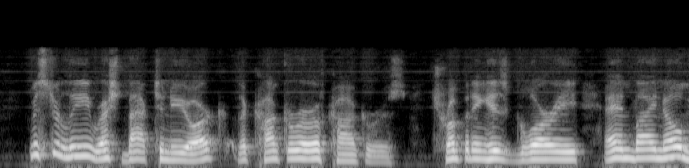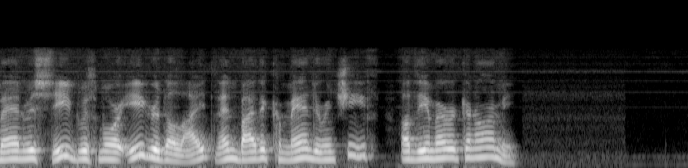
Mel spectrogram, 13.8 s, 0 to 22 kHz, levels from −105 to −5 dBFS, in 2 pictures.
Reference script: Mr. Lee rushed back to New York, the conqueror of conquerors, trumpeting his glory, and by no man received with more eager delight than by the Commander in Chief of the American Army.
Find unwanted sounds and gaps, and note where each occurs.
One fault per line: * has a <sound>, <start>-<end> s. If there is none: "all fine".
all fine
